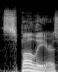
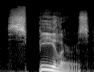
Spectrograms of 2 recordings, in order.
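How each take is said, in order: First: The stress is on the second syllable. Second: The stress is on the first syllable. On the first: The speaker calls it right. "with the emphasis on the second syllable" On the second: The speaker calls it wrong. "not Spielers"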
